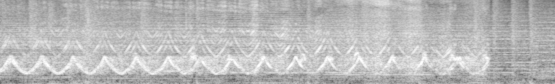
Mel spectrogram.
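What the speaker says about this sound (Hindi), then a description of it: "तभी एम्बुलेंस वहां पहुंच गई।" A cartoon ambulance siren wails in a fast repeating up-and-down sweep, loud and close over a rumbling vehicle engine, keeping a steady rhythm before cutting off near the end.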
